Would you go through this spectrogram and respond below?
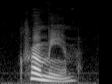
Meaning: A chemical element (symbol Cr) with an atomic number of 24: a steely-grey, lustrous, hard and brittle transition metal
- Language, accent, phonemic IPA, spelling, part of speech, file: English, US, /ˈkɹoʊ.mi.əm/, chromium, noun, En-us-chromium.ogg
